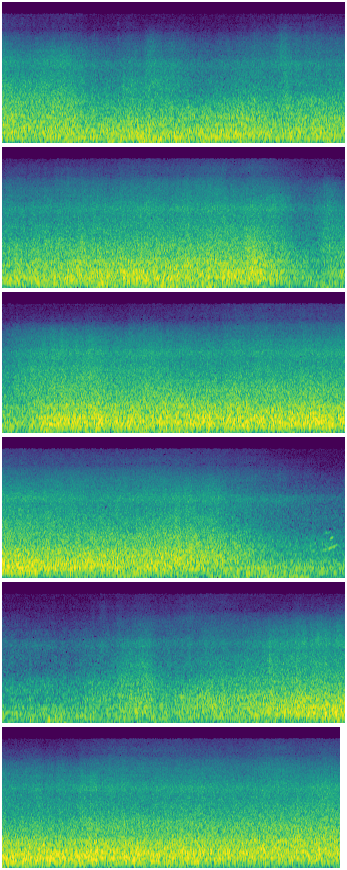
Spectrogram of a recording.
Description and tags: Breaking Waves
Waves breaking on a Malibu Beach. Recorded with a shotgun mic, mono track.
Field-Recording, Ocean-sounds, surf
